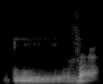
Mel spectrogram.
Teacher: This is a very tricky one because you have the B and V with beaver, beaver, B, lips touch, V is your top teeth and your bottom lip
